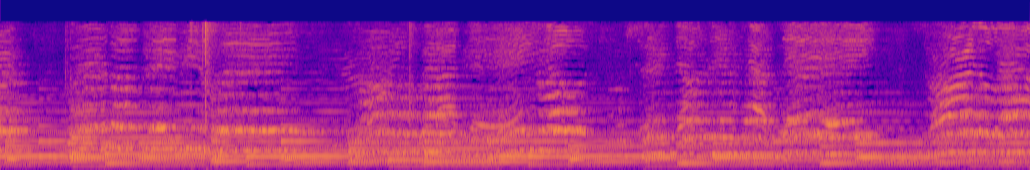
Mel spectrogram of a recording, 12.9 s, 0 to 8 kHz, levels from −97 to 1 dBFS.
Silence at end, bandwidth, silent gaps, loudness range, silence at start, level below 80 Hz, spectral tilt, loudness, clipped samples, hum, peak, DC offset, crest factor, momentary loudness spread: 0 s; 5.4 kHz; none; 2 LU; 0 s; -66 dBFS; -9.5 dB/octave; -33 LUFS; under 0.1%; none; -12 dBFS; under 0.1%; 20 dB; 5 LU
